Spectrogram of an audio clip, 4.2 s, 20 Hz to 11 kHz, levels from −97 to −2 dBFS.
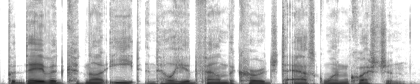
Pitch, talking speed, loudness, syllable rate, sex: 100 Hz, 215 wpm, -21 LUFS, 5.4 syllables/s, male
